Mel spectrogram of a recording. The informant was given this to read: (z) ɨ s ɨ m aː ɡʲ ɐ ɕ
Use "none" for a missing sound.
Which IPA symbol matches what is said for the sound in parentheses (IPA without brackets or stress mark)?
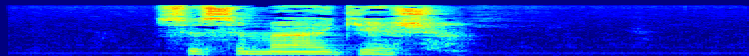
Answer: s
